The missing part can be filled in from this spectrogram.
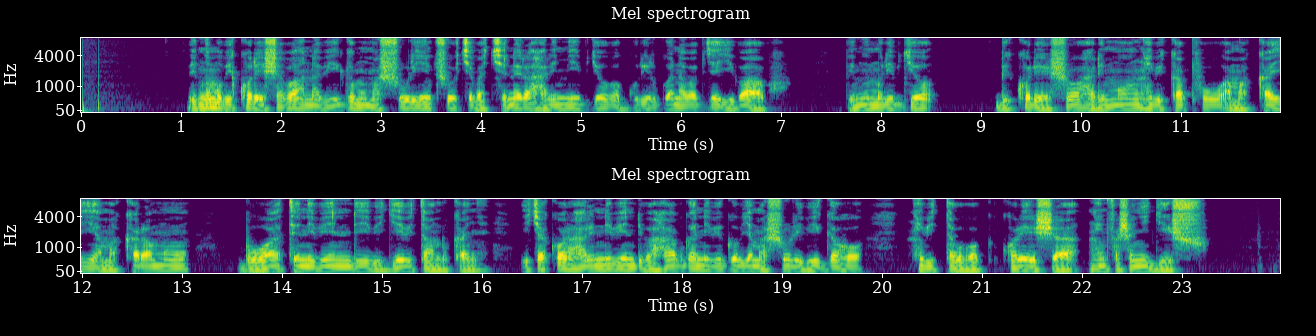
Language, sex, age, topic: Kinyarwanda, male, 25-35, education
